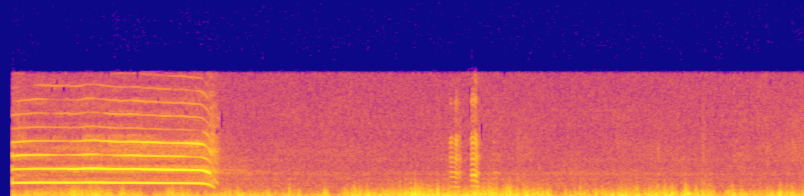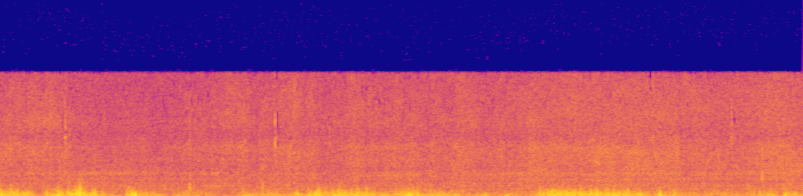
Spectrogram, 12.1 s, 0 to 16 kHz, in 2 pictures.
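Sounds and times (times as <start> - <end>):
wind rumbling on microphone: 0.1 - 12.0.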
